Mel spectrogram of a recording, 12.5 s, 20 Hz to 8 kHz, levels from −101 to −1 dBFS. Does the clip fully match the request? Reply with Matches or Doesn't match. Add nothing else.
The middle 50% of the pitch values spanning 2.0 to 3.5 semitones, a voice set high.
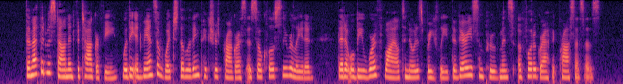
Matches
